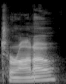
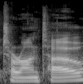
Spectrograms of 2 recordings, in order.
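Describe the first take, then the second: First: The second t sound is dropped. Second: The second t sound is clearly pronounced. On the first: The speaker calls it right. "they should have said Toronto" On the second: The speaker calls it wrong. "why did they say Toronto"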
